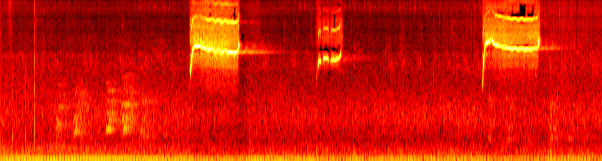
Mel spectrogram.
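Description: Whistled commands to a working sheepdog. About four seconds in, a long whistle sweeps up and holds a high steady note for about a second. A pair of short pips follows, and near ten seconds another long whistle rises and holds in the same way.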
